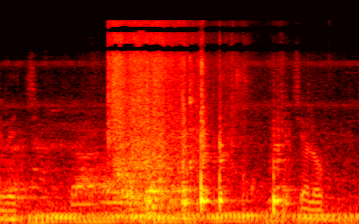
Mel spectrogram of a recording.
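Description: Water splashes as it is poured from a bucket.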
